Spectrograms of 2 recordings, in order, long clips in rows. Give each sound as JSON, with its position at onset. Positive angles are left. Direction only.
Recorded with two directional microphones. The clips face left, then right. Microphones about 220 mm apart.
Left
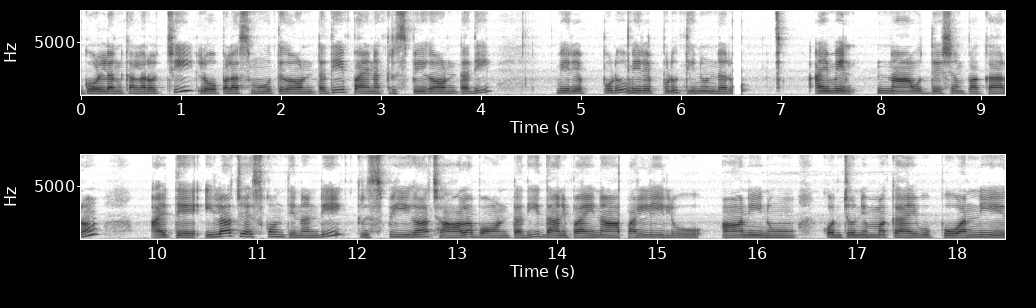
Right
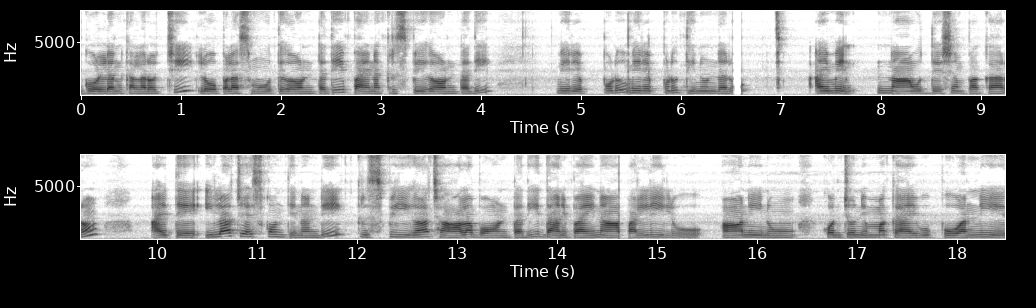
{"t": 0.0, "sound": "speech", "side_deg": 20}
